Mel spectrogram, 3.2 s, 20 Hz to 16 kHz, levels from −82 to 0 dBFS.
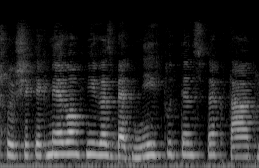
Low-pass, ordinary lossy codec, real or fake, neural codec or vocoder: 10.8 kHz; MP3, 96 kbps; real; none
